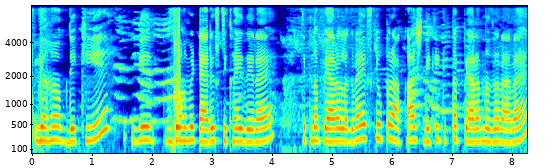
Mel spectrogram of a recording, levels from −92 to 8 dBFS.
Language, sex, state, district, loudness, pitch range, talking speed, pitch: Hindi, female, Rajasthan, Jaipur, -20 LUFS, 215-235 Hz, 190 wpm, 225 Hz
